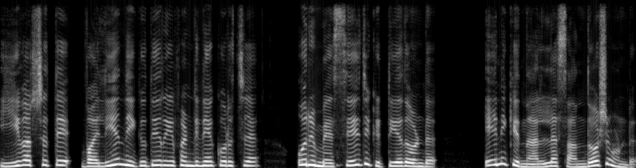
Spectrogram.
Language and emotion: Malayalam, happy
